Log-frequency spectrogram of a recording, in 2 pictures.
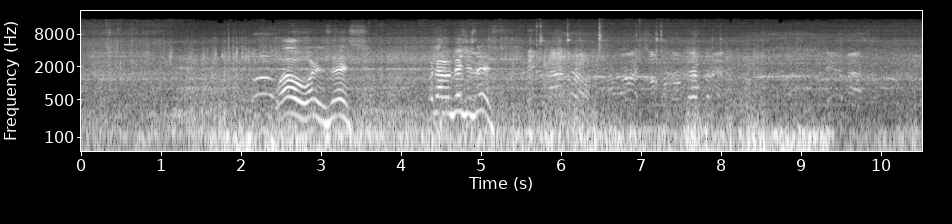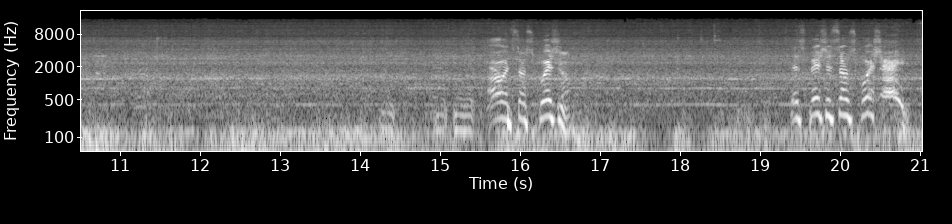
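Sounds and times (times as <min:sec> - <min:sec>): wind buffeting microphone: 0:00.0 - 0:21.0
faint voices: 0:04.3 - 0:21.0.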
